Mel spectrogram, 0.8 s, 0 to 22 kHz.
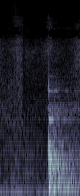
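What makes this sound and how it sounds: A single strike on an ordinary concrete floor slab, tested as a solid reference to compare against a nearby suspect area that sounds hollow. The hit lands as a sharp, dull thud with a low body around 145 Hz that dies away within about a fifth of a second over a faint low hum. The slab sounds solid.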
